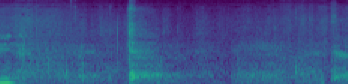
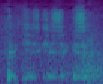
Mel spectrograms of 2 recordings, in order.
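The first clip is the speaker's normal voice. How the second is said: hushed, breathless whisper; 3 semitones higher, 23 dB quieter than usual. Real, not acted. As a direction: whisper so nothing hears you. Exploring in the dark, frightened.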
